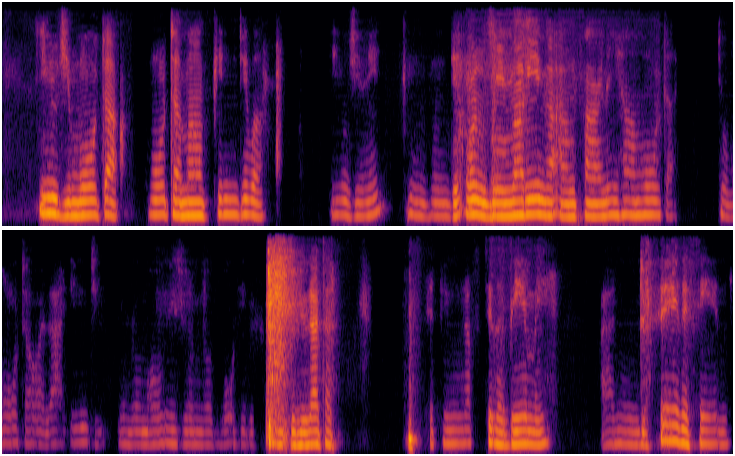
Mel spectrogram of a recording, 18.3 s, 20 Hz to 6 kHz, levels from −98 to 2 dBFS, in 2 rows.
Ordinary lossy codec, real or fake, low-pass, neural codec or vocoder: AAC, 48 kbps; fake; 5.4 kHz; codec, 16 kHz, 1.1 kbps, Voila-Tokenizer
